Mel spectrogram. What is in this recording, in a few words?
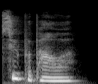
"superpower", en uk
